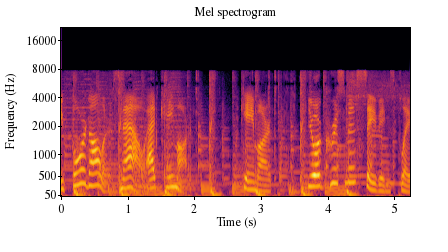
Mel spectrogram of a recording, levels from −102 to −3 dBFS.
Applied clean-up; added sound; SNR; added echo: none; none; none; none.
